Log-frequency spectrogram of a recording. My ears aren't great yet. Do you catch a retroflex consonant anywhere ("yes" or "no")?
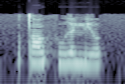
no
